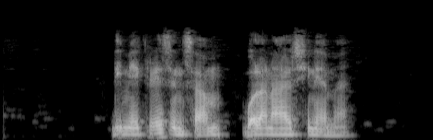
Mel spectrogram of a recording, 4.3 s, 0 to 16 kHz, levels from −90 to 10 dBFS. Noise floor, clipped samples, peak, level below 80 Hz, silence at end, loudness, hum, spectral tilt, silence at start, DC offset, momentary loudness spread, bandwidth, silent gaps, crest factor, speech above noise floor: -72 dBFS; under 0.1%; -2 dBFS; -56 dBFS; 0.85 s; -18 LUFS; none; -6.5 dB/octave; 1.15 s; under 0.1%; 12 LU; 7.2 kHz; none; 18 dB; 55 dB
